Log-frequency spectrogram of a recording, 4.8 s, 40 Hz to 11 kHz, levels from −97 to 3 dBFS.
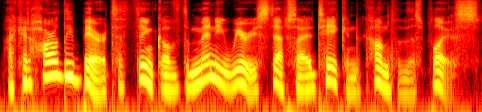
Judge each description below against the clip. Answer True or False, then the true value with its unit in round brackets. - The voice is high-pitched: False (155 Hz)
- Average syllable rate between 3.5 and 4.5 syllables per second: False (5.1 syllables/s)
